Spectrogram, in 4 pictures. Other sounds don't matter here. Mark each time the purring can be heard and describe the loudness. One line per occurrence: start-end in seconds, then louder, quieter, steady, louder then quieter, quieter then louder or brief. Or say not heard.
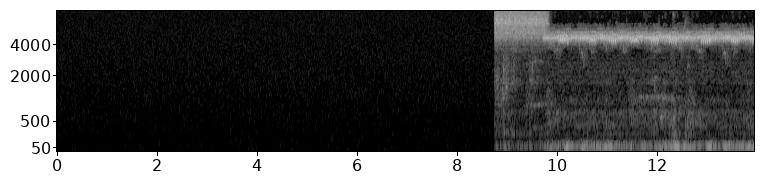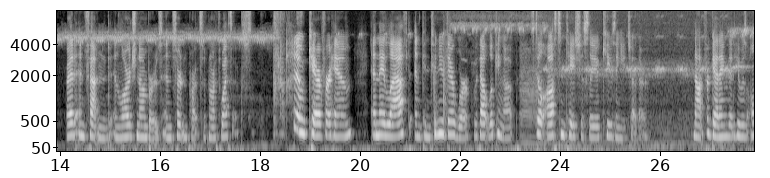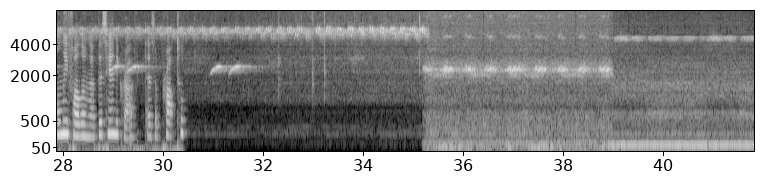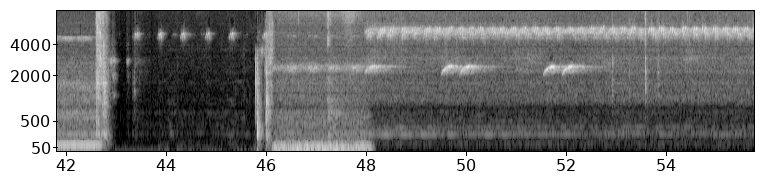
not heard.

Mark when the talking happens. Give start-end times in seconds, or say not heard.
14.1-17.8, 18.5-25.8, 26.6-30.4.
